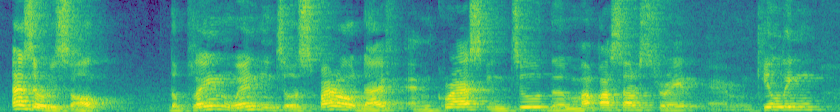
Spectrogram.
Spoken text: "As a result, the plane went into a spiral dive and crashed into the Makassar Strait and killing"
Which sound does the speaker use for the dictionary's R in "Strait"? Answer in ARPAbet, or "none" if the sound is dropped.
R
